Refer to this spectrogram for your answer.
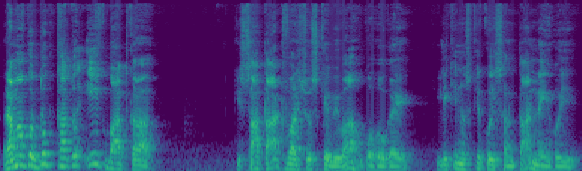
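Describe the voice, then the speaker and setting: A man's voice: mid-range voice, lively intonation, measured pace, vocal fry. A man telling a devotional story, addressing listeners affectionately as brothers and sisters. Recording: echoey room.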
